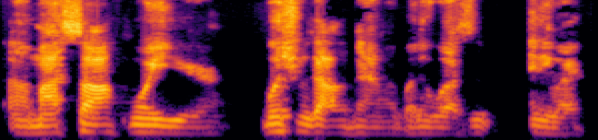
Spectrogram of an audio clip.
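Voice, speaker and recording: Fast-talking animated man storyteller. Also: fairly low pitch, husky, no room sound, rough recording. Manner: animated, repeats "right?" often. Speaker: guest, motivational speaker. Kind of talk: storytelling interview.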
